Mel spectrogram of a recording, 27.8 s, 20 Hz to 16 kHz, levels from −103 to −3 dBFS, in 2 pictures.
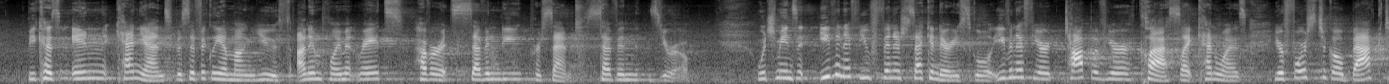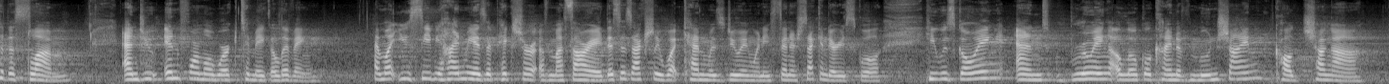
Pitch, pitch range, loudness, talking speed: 240 Hz, 215-260 Hz, -27 LUFS, 180 wpm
